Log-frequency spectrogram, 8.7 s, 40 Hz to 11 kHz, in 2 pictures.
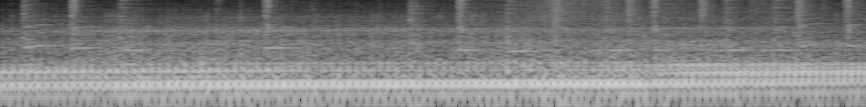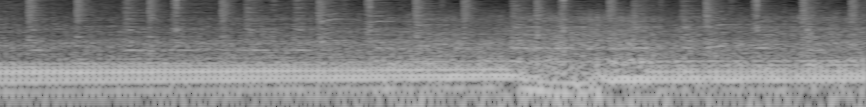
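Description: Honda Africa Twin CRF1000L's parallel-twin engine pulling hard, its pitch rising slowly. About seven seconds in there is a short dip as it shifts up a gear, and then it pulls on at a lower pitch.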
